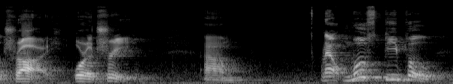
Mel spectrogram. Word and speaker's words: trie: a trie, or a tree. Now, most people pronounce this particular word as trie, because the word tree already exists. But originally, the word trie came as a part of the word retrieval.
